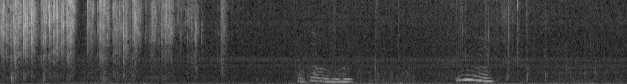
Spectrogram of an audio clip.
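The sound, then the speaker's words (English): Bright metallic jingling of plastic toy keys being shaken in quick bursts for the first couple of seconds, followed later by two short, whiny meow-like toy squeaks. “You got some keys?”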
